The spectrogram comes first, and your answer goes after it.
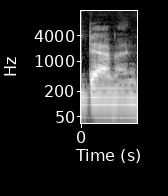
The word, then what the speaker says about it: Devin: His name was Devin. Devin rhymes with Evan.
